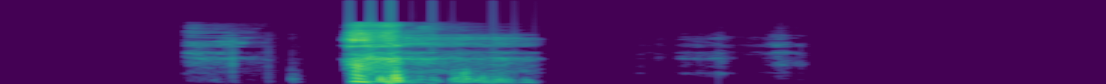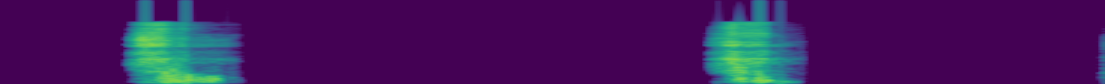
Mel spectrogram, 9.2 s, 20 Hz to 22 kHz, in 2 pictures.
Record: {"exhalation_length": "9.2 s", "exhalation_amplitude": 32768, "exhalation_signal_mean_std_ratio": 0.24, "survey_phase": "beta (2021-08-13 to 2022-03-07)", "age": "18-44", "gender": "Male", "wearing_mask": "No", "symptom_none": true, "smoker_status": "Ex-smoker", "respiratory_condition_asthma": false, "respiratory_condition_other": false, "recruitment_source": "REACT", "submission_delay": "2 days", "covid_test_result": "Negative", "covid_test_method": "RT-qPCR"}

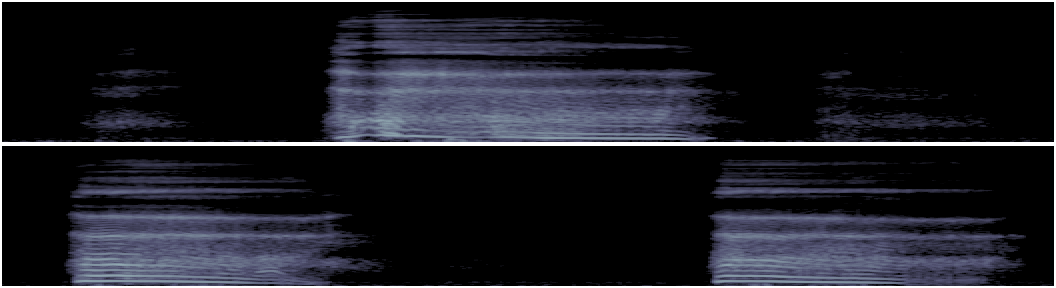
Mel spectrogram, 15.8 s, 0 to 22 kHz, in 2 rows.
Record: {"exhalation_length": "15.8 s", "exhalation_amplitude": 2680, "exhalation_signal_mean_std_ratio": 0.54, "survey_phase": "beta (2021-08-13 to 2022-03-07)", "age": "18-44", "gender": "Male", "wearing_mask": "No", "symptom_cough_any": true, "symptom_runny_or_blocked_nose": true, "symptom_shortness_of_breath": true, "symptom_sore_throat": true, "symptom_fatigue": true, "symptom_headache": true, "symptom_loss_of_taste": true, "symptom_other": true, "smoker_status": "Ex-smoker", "respiratory_condition_asthma": false, "respiratory_condition_other": false, "recruitment_source": "Test and Trace", "submission_delay": "1 day", "covid_test_result": "Positive", "covid_test_method": "RT-qPCR", "covid_ct_value": 20.3, "covid_ct_gene": "ORF1ab gene"}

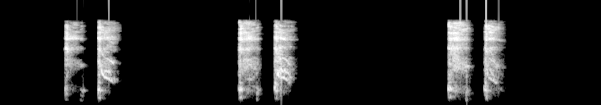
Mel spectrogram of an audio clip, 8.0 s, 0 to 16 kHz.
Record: {"three_cough_length": "8.0 s", "three_cough_amplitude": 29457, "three_cough_signal_mean_std_ratio": 0.32, "survey_phase": "beta (2021-08-13 to 2022-03-07)", "age": "45-64", "gender": "Male", "wearing_mask": "No", "symptom_cough_any": true, "symptom_runny_or_blocked_nose": true, "symptom_sore_throat": true, "smoker_status": "Never smoked", "respiratory_condition_asthma": false, "respiratory_condition_other": false, "recruitment_source": "REACT", "submission_delay": "1 day", "covid_test_result": "Negative", "covid_test_method": "RT-qPCR"}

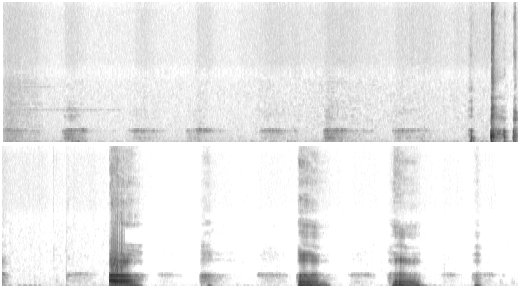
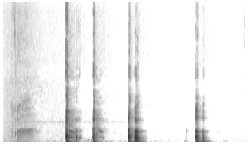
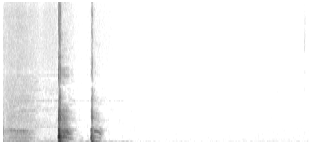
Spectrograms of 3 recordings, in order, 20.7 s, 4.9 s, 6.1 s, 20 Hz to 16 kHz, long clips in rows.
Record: {"exhalation_length": "20.7 s", "exhalation_amplitude": 32768, "exhalation_signal_mean_std_ratio": 0.22, "three_cough_length": "4.9 s", "three_cough_amplitude": 32768, "three_cough_signal_mean_std_ratio": 0.25, "cough_length": "6.1 s", "cough_amplitude": 32768, "cough_signal_mean_std_ratio": 0.14, "survey_phase": "beta (2021-08-13 to 2022-03-07)", "age": "65+", "gender": "Male", "wearing_mask": "No", "symptom_cough_any": true, "smoker_status": "Never smoked", "respiratory_condition_asthma": true, "respiratory_condition_other": false, "recruitment_source": "REACT", "submission_delay": "3 days", "covid_test_result": "Negative", "covid_test_method": "RT-qPCR", "influenza_a_test_result": "Negative", "influenza_b_test_result": "Negative"}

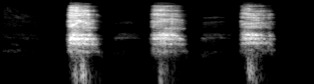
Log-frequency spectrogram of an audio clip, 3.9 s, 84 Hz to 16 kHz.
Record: {"exhalation_length": "3.9 s", "exhalation_amplitude": 27222, "exhalation_signal_mean_std_ratio": 0.41, "survey_phase": "alpha (2021-03-01 to 2021-08-12)", "age": "18-44", "gender": "Male", "wearing_mask": "No", "symptom_fatigue": true, "symptom_headache": true, "symptom_change_to_sense_of_smell_or_taste": true, "symptom_loss_of_taste": true, "symptom_onset": "5 days", "smoker_status": "Never smoked", "respiratory_condition_asthma": false, "respiratory_condition_other": false, "recruitment_source": "Test and Trace", "submission_delay": "1 day", "covid_test_result": "Positive", "covid_test_method": "RT-qPCR"}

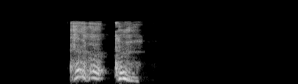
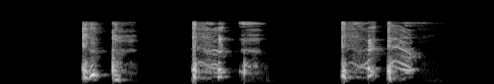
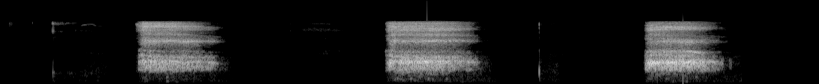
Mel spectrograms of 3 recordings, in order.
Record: {"cough_length": "3.0 s", "cough_amplitude": 30019, "cough_signal_mean_std_ratio": 0.34, "three_cough_length": "4.9 s", "three_cough_amplitude": 32767, "three_cough_signal_mean_std_ratio": 0.37, "exhalation_length": "8.2 s", "exhalation_amplitude": 30840, "exhalation_signal_mean_std_ratio": 0.44, "survey_phase": "beta (2021-08-13 to 2022-03-07)", "age": "45-64", "gender": "Female", "wearing_mask": "No", "symptom_cough_any": true, "symptom_shortness_of_breath": true, "symptom_abdominal_pain": true, "symptom_diarrhoea": true, "symptom_fatigue": true, "symptom_headache": true, "symptom_change_to_sense_of_smell_or_taste": true, "symptom_onset": "12 days", "smoker_status": "Never smoked", "respiratory_condition_asthma": false, "respiratory_condition_other": false, "recruitment_source": "REACT", "submission_delay": "1 day", "covid_test_result": "Negative", "covid_test_method": "RT-qPCR", "influenza_a_test_result": "Negative", "influenza_b_test_result": "Negative"}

